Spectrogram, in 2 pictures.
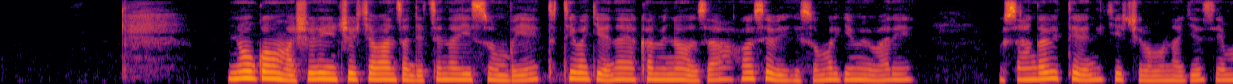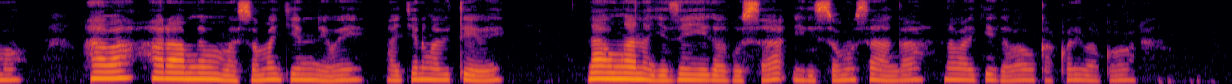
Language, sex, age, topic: Kinyarwanda, female, 25-35, education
